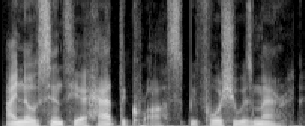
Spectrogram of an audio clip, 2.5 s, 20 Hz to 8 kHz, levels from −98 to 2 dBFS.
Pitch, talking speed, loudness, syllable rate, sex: 115 Hz, 235 wpm, -20 LUFS, 6.1 syllables/s, male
